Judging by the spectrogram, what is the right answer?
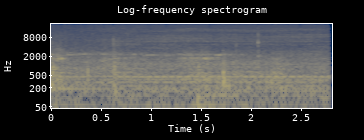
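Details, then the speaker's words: Porsche 944 electric fuel pump run via jumper at the fuel relay without starting the engine, after replacing the fuel lines: faint steady hum, even pitch, no surging or rattle; fuel flowing through hoses, no leaks, pump normal. "Okay, see if you can hear the fuel pump going. There we go. I can hear it. No leaks."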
